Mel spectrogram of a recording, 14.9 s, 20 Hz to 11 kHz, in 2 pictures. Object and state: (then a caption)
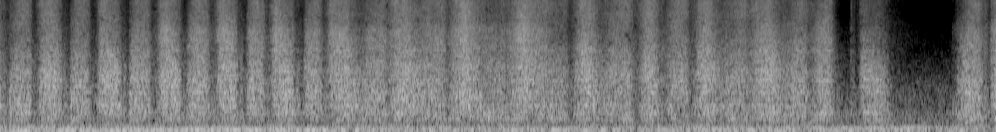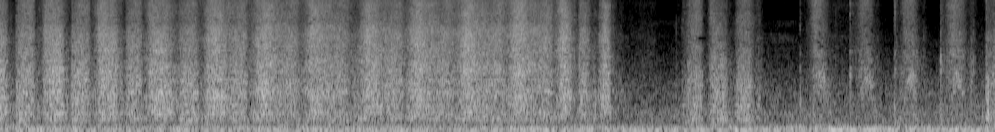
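Synthetic turf doormat being scrubbed. A bristle hand brush scrubs back and forth across a small, soapy, green artificial-grass synthetic turf doormat. The strokes make a steady, rhythmic, bright rasping, with a low rumble underneath. The scrubbing pauses briefly around 6.5 and 12.5 seconds, then continues a little softer toward the end.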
